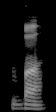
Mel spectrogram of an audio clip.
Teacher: ब की बात करें तो ओष्ठ अल्प प्राण घोष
